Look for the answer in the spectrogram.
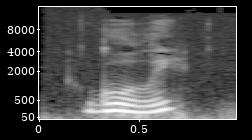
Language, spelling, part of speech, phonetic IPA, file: Russian, голый, adjective, [ˈɡoɫɨj], Ru-голый.ogg
- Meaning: 1. naked, nude, bare 2. poor, miserable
